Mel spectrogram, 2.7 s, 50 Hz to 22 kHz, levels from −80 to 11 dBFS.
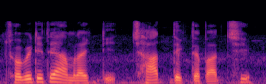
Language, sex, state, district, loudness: Bengali, male, West Bengal, Cooch Behar, -17 LUFS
